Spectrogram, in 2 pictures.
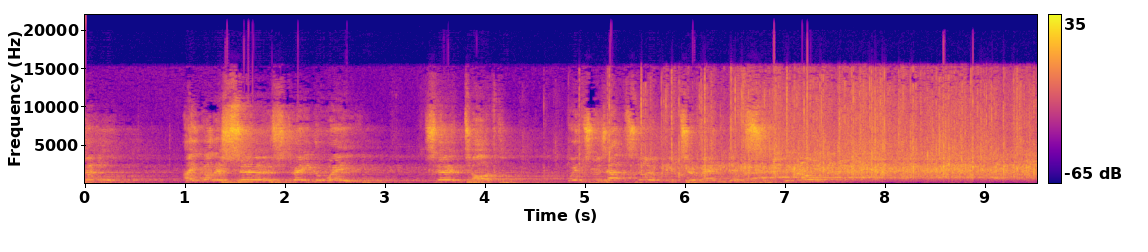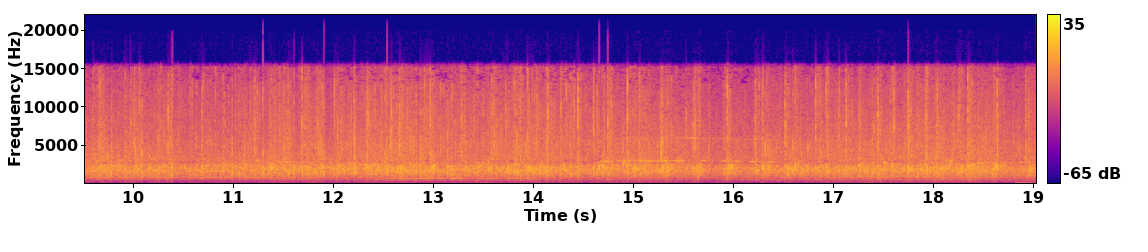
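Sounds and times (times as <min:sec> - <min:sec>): stadium crowd clapping: 0:04.6 - 0:19.0.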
